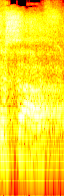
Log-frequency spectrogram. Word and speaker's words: Asaf: good and I'll introduce myself my name is assap how many has anybody ever been to my show before Assaf so I've been pronouncing his name name different ways and many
